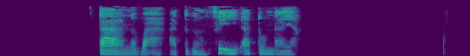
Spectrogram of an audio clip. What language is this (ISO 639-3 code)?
bfd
